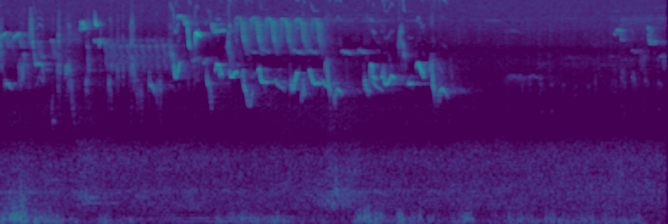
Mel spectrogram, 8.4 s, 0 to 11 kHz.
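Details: Male Eurasian blackcap singing in a garden in Weener, East Frisia, northwest Germany, April 2024: a rich, fast warble of chattering and fluty notes with several descending slurred phrases, delivered in a continuous stream over low background rumble.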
